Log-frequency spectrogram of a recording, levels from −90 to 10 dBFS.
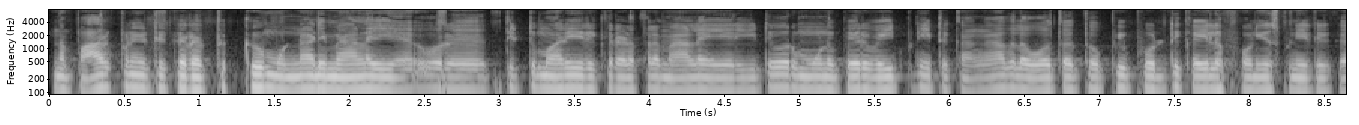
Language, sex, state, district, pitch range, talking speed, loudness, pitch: Tamil, male, Tamil Nadu, Namakkal, 115-120 Hz, 165 wpm, -18 LUFS, 115 Hz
